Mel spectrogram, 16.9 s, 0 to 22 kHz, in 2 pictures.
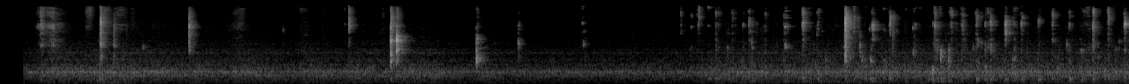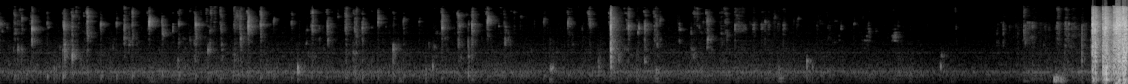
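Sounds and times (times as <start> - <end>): plastic bottle crackling: 16.6 - 16.9.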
